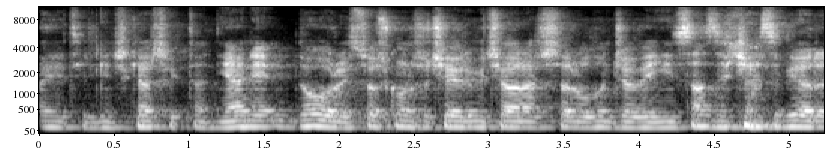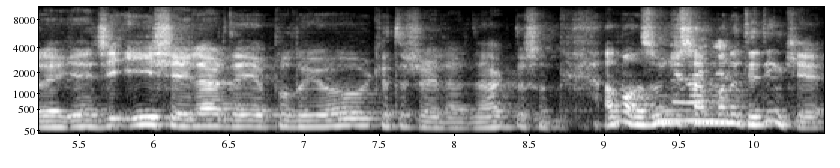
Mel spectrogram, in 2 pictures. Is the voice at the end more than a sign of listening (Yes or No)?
No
